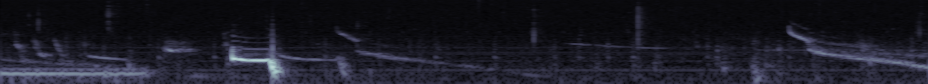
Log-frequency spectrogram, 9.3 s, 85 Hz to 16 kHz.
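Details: Weddell seals vocalizing 21 m below the sea ice at McMurdo Sound, Antarctica, recorded November 2017 by the McMurdo Oceanographic Observatory: a low steady drone, then sliding whistles and descending glissando trills overlapping from several callers.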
